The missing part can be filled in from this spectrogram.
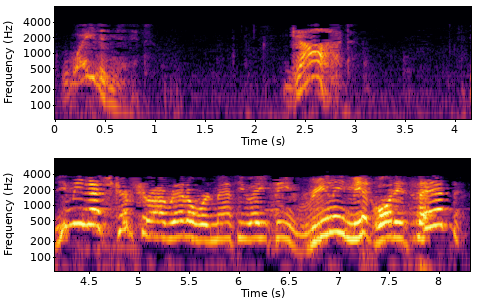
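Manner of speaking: very high, incredulous outburst; astonished realization. Acted. Preacher asking God if scripture really meant it, acted astonishment.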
